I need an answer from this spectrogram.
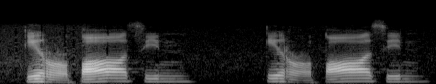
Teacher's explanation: Di sini ra dibaca tebal meskipun sebelumnya kasrah, karena huruf setelahnya adalah huruf ta yang notabene adalah huruf isti'la yang dia berharokat fathah, ya, atau tidak berharokat kasrah. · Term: huruf ra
